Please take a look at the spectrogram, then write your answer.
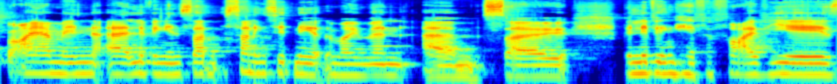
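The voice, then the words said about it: British accent. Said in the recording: “accent fool you, obviously I sound British”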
